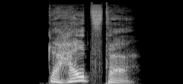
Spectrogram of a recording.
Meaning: inflection of geheizt: 1. strong/mixed nominative masculine singular 2. strong genitive/dative feminine singular 3. strong genitive plural
- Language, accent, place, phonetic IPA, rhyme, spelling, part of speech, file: German, Germany, Berlin, [ɡəˈhaɪ̯t͡stɐ], -aɪ̯t͡stɐ, geheizter, adjective, De-geheizter.ogg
